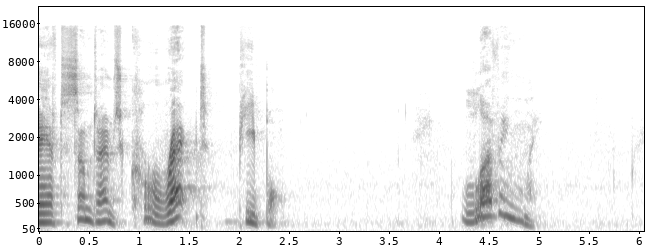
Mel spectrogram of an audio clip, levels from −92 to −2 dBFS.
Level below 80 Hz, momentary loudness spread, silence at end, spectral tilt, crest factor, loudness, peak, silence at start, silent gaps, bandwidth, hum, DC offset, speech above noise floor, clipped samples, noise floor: -86 dBFS; 22 LU; 1.1 s; -5 dB/octave; 28 dB; -40 LUFS; -16 dBFS; 0 s; none; 15.5 kHz; none; under 0.1%; 40 dB; under 0.1%; -80 dBFS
